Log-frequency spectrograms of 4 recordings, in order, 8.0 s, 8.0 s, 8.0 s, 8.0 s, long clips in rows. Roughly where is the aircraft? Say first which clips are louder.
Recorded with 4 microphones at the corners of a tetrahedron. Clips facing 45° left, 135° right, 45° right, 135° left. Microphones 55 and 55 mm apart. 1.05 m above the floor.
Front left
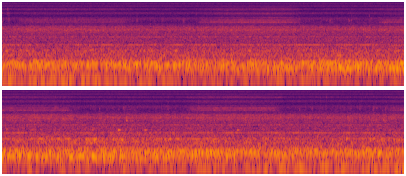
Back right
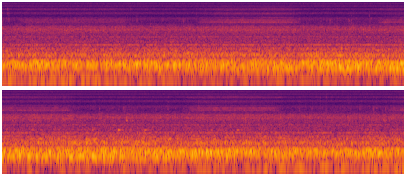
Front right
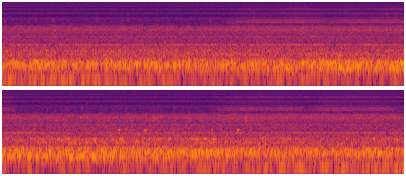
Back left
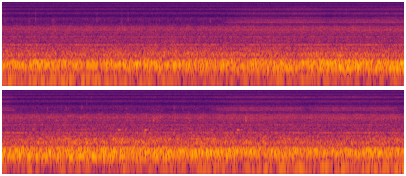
Back right 6 dB, back left 4 dB; behind.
